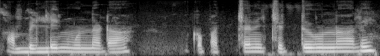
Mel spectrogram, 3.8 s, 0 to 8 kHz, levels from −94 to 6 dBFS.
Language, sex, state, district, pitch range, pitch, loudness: Telugu, male, Telangana, Mahabubabad, 145-165 Hz, 160 Hz, -14 LUFS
